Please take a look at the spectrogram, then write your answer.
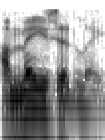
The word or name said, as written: amazedly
